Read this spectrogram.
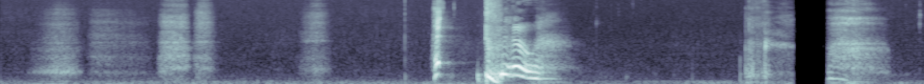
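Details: Morning sneezing fit on waking: soft breaths building, two sharp explosive sneezes in quick succession, a further sneeze after a pause; sneezer says they can't stop.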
